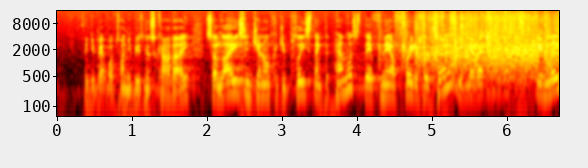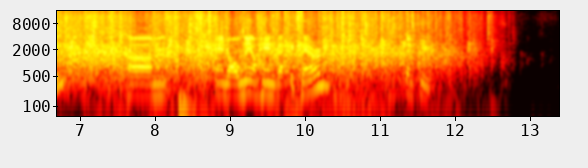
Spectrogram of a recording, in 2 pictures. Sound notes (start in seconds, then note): 7.2 audience applause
